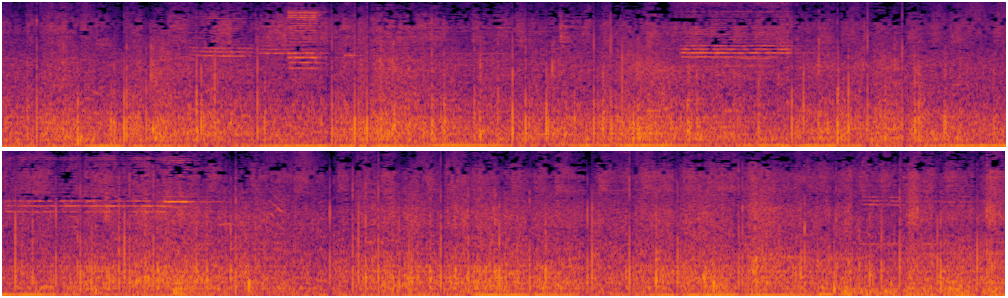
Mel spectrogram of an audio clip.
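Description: Fireworks going off continuously, a dense run of overlapping pops, bangs and crackles with no pause.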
